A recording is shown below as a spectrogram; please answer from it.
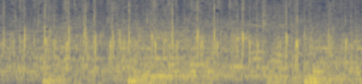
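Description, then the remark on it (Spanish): A large crowd in the streets of Ciudad Real during Holy Week gives a big ovation, applauding and cheering in a dense, sustained roar, with clapping and scattered voices blending into a loud, continuous wash of sound. “Pero que han despedido a José Luis Salcedo con una gran ovación”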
